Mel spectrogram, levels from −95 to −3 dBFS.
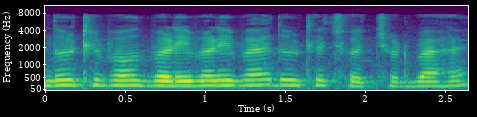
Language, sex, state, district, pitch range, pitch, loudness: Bhojpuri, female, Uttar Pradesh, Gorakhpur, 180-205 Hz, 195 Hz, -17 LUFS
